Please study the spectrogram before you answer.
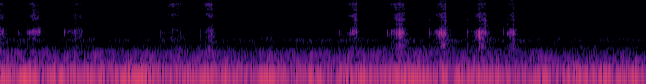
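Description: A pencil tip scratches circles and outlines across the textured surface of a small square white stretched cotton canvas panel. Short, dry, bright scratching strokes come in quick bursts over a steady low hum, each fading almost at once.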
